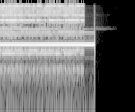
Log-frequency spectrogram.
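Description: A loud, shrill telephone ring sounds continuously for about a second, a dense metallic jangle with a piercing high tone, then cuts off abruptly into silence.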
